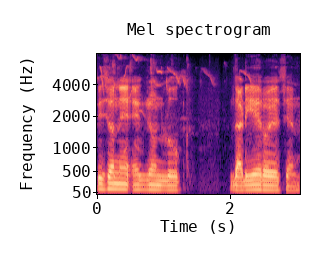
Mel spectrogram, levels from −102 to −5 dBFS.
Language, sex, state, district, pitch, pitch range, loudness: Bengali, male, Assam, Hailakandi, 100 Hz, 95-105 Hz, -16 LUFS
